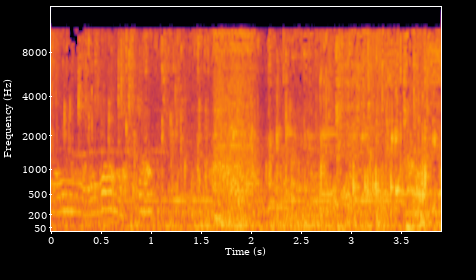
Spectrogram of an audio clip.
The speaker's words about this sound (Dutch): Dit is mijn hond. Oh. Die zijn ontbijt aan het inhaleren is. Een gekookt eitje met vers vlees.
